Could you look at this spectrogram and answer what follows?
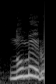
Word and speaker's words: número: a professora já vi número não é uma paroxítona número é uma proparoxítona porque a terceira sílaba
